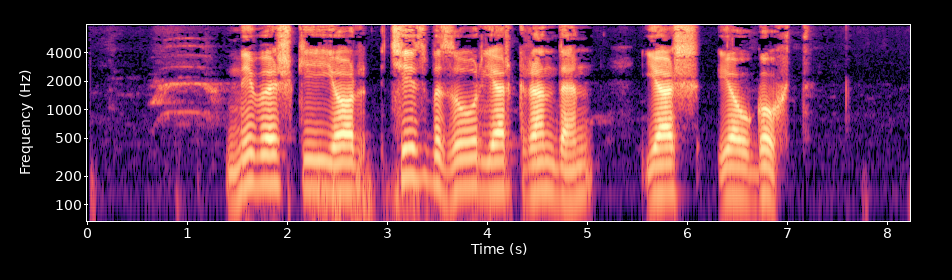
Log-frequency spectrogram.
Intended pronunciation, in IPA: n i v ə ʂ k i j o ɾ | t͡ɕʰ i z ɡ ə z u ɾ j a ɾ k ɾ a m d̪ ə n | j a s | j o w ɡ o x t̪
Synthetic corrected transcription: n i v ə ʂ k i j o ɾ | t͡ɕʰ i z b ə z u ɾ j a ɾ k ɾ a n d̪ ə n | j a ʂ | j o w ɡ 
